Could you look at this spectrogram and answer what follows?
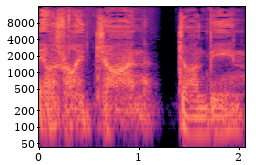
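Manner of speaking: secretive, breathy, hushed whisper. Acting out a conspiracy sketch, a character reveals a name, whispering. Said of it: "he whispers".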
